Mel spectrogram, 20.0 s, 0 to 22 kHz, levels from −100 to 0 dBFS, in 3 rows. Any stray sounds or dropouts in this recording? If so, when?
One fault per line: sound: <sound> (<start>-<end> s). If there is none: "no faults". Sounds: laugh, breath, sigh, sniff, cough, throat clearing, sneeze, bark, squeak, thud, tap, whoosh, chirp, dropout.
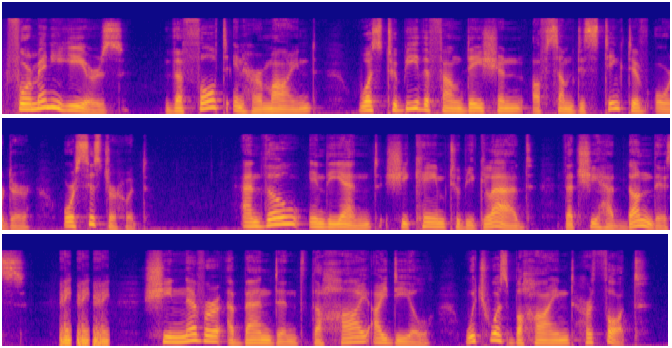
sound: laugh (13.9-14.4 s)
